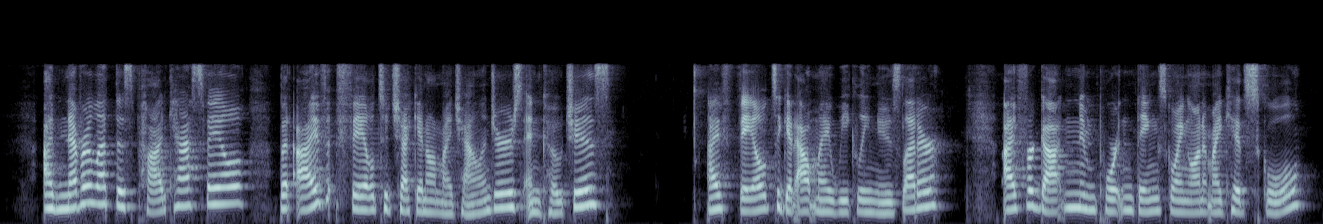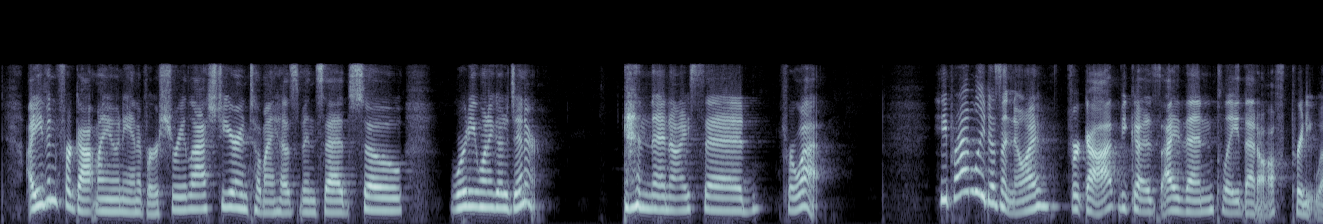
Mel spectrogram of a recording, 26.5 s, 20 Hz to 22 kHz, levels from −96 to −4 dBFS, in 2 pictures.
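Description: Nothing's wrong with this speech clip: it sounds like ordinary G.722 wideband telephone coding, with the audio topping out around 7.7 kHz and at most a faint trace of the codec's upper-band hiss, which is just what that path normally gives.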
